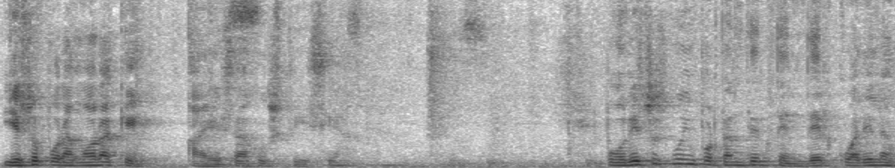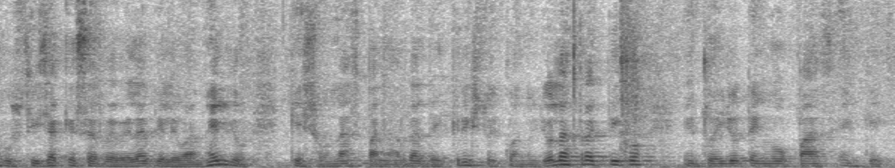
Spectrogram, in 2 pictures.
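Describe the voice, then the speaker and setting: A man's voice: medium pitch, animated, brisk, dark tone. A man teaching the Bible to a small group, often asking them questions and waiting for answers. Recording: echoey room with faint background noise.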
